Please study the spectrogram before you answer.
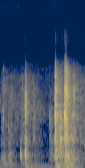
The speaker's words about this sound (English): Close the door.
